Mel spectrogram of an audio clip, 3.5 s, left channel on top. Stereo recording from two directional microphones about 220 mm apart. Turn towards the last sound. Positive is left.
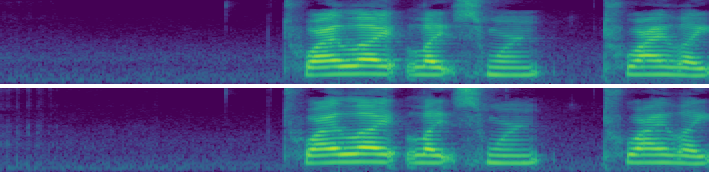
turn(degrees=-20)  # may be behind; listen again after turning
